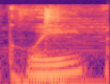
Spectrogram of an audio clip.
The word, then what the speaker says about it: Cui: And of course, you could find me, Brian Cui, my last name is spelled C U I, on LinkedIn.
